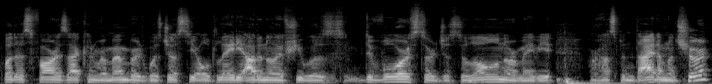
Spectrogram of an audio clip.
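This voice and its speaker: A man, his voice sitting on the low side. He talks as a podcast guest, relaxed and rambling, full of fillers and restarts. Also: fairly quick. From Austria. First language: German. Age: 20s. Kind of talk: casual podcast interview.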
